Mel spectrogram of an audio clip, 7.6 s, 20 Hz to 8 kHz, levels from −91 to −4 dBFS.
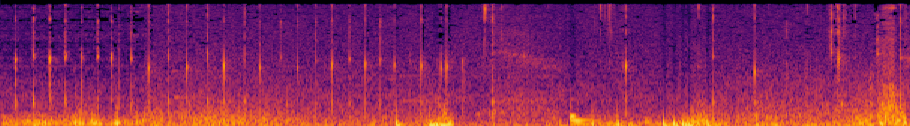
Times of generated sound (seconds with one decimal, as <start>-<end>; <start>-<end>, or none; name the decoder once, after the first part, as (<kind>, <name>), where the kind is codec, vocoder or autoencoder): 0.0-1.2 (vocoder, HiFi-GAN)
